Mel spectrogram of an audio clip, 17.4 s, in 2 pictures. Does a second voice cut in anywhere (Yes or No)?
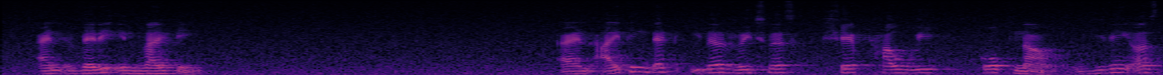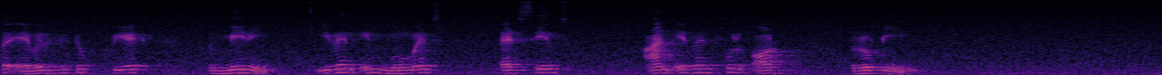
No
